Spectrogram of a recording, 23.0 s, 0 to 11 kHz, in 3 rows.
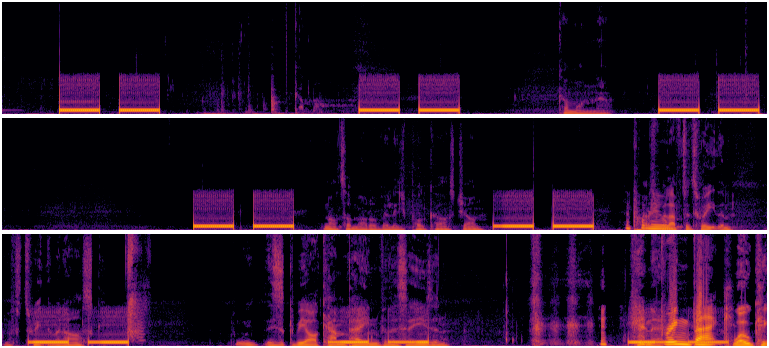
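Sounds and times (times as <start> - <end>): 
telephone ringing tone on a call: 0.6 - 1.6, 3.6 - 4.6, 6.6 - 7.6, 9.6 - 10.6, 12.6 - 13.6, 15.6 - 16.6, 18.6 - 19.6, 21.5 - 22.7
speech: 11.0 - 12.6, 13.9 - 16.4, 17.6 - 19.8, 21.3 - 22.9
laughter: 20.6 - 22.0.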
